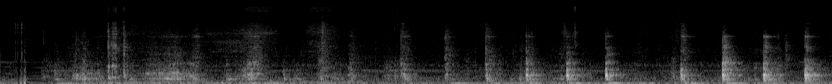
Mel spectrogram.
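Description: A trowel scrapes and taps on wet mortar.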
